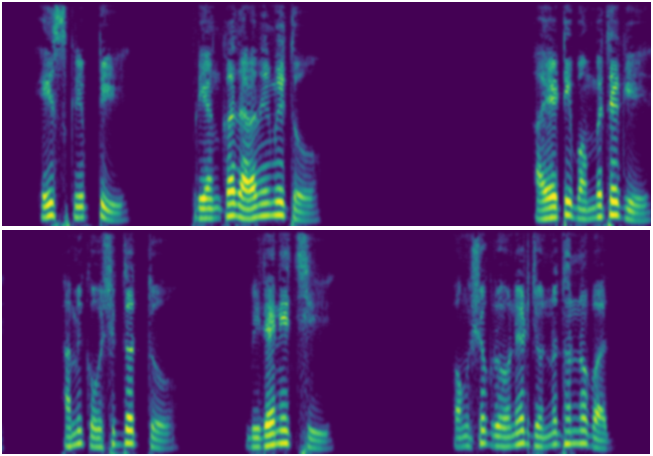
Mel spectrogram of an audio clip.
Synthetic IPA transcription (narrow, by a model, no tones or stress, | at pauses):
ejskɾip̚ʈi | pɾijaŋkad̪aɾaniɾmit̪o | ajaʈibɔmbet̪ʰeke | amikowʃik̚d̪ɔt̪ːo | bid̪ʱajnitːt͡ɕʰi | ɔŋʃoɡɾoɦoneɾd͡ʑonːod̪ʱɔnːobad̪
